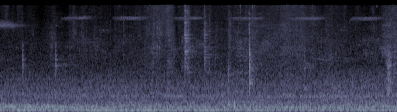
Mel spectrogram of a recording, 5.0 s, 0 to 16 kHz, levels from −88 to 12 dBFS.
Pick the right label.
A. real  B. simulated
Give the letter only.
A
